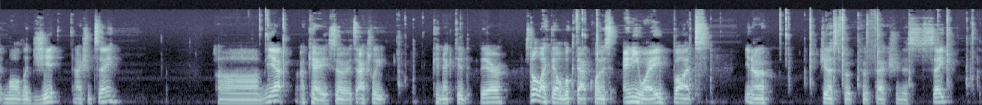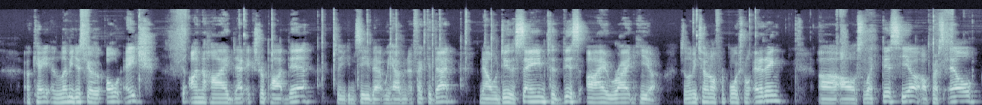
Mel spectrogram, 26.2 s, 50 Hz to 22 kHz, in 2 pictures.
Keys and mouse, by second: 3.7-5.2 middle drag, 5.4 g, 7.9-9.1 middle drag, 9.4 g, 10.7 middle click, 11.1 middle click, 11.6 middle click, 12.5 shift+middle click, 14.9 alt+h, 16.2 click, 16.6 middle click, 17.5 middle click, 18.3 middle click, 18.9 shift+middle click, 19.6 shift+middle click, 22.3 click, 23.0 click, 25.4 l.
